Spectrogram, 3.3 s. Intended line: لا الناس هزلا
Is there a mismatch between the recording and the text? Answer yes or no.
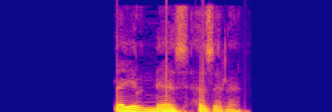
no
